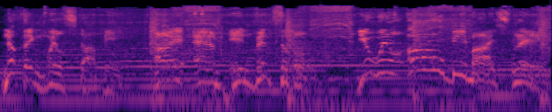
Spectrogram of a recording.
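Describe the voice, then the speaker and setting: A man voicing a menacing cartoon robot conqueror with a formal, pompous robot-servant delivery, over loud music. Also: high-pitched, big pitch swings, unhurried, gravelly, full character voice. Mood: triumphant menace. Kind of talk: cartoon voice acting. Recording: loud music bed behind.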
